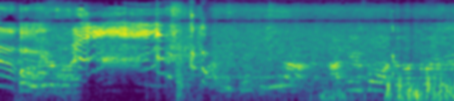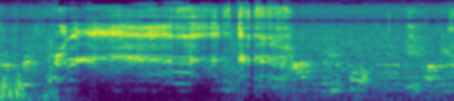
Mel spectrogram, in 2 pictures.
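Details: Loud, tearful infant crying in bursts with whimpers and another voice in the room; infant with hiccups; infant cry.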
